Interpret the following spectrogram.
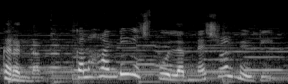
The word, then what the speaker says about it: Kalahandi: locally pronounced Kalahandi, is a district of Odisha.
